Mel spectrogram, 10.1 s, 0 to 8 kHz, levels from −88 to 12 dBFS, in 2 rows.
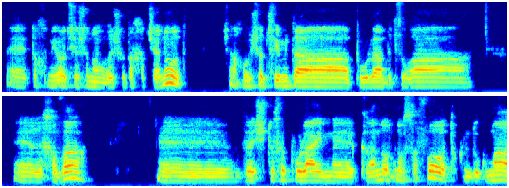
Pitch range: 115-155 Hz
